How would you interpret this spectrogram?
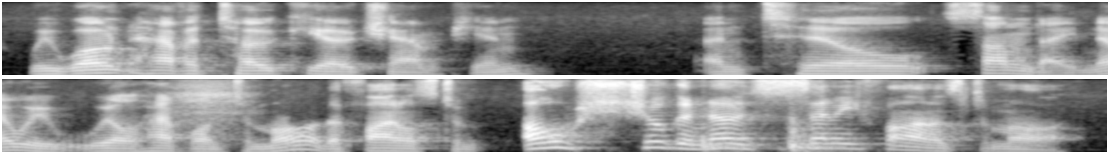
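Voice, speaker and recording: A man hosting a casual podcast chat, self-deprecating and chatty. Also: lowish voice. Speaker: podcast host.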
